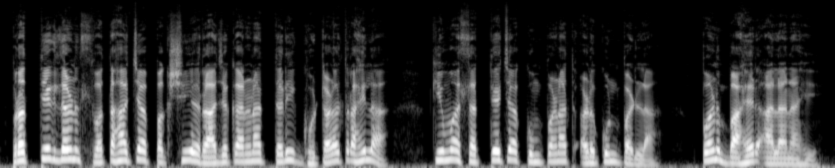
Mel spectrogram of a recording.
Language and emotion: Marathi, neutral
